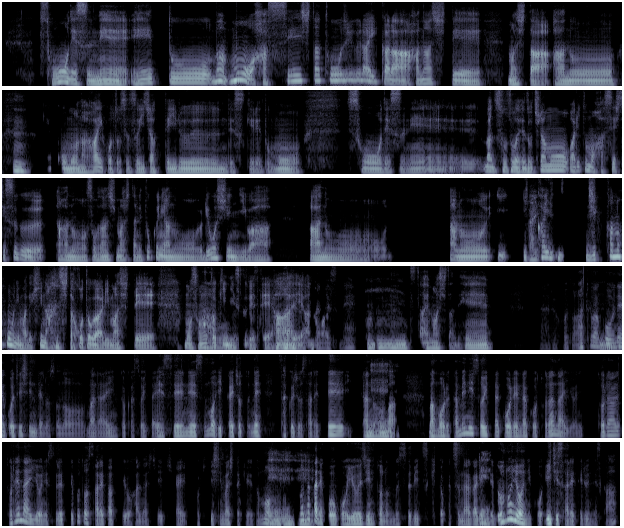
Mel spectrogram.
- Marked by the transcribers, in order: other noise; laughing while speaking: "避難したことが"
- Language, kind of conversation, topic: Japanese, podcast, 今、いちばん感謝していることは何ですか？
